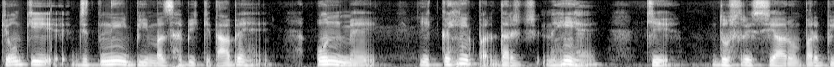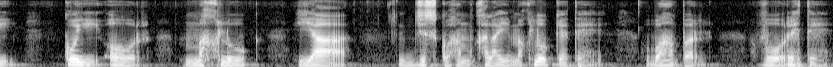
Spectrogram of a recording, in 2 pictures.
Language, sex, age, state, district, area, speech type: Urdu, male, 18-30, Jammu and Kashmir, Srinagar, rural, spontaneous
